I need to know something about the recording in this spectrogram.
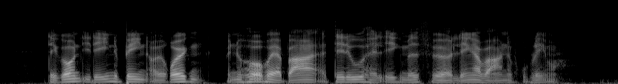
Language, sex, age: Danish, male, 28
